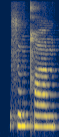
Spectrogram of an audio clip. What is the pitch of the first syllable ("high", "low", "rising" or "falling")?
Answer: high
